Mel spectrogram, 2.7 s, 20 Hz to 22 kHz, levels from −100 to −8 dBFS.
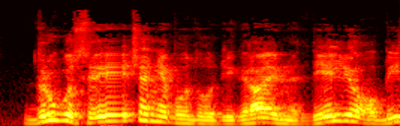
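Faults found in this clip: Short stall from a late packet, 0.67–0.83 s: two back-to-back stalls, 30 ms then 89 ms, sound held and stretched with slight buzz or dip. Jitter buffer ran empty; receiver extended last audio until packets arrived, nothing lost, delay up about 120 ms total. Short stall from a late packet, 2.05–2.10 s: 31 ms hold, same jitter buffer underrun, resumed at same point, nothing missing, playout delay increased 31 ms.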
